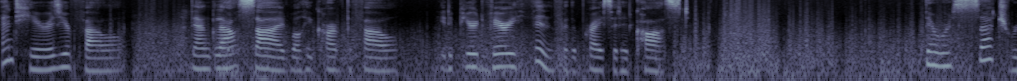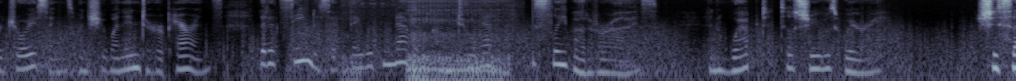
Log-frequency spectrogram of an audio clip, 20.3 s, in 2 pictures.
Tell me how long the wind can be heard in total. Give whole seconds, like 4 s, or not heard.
20 s.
